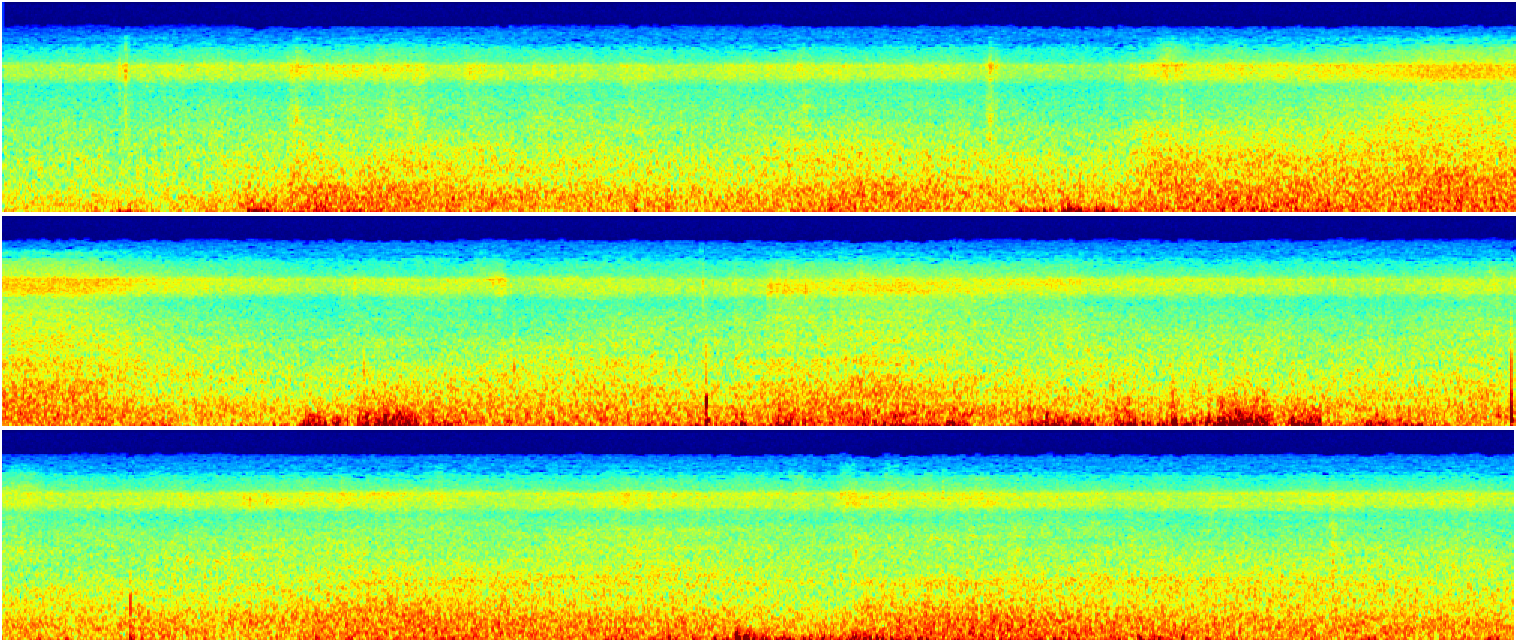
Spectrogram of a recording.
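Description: Surf washing up the beach, with wind rumbling on the microphone in uneven gusts.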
